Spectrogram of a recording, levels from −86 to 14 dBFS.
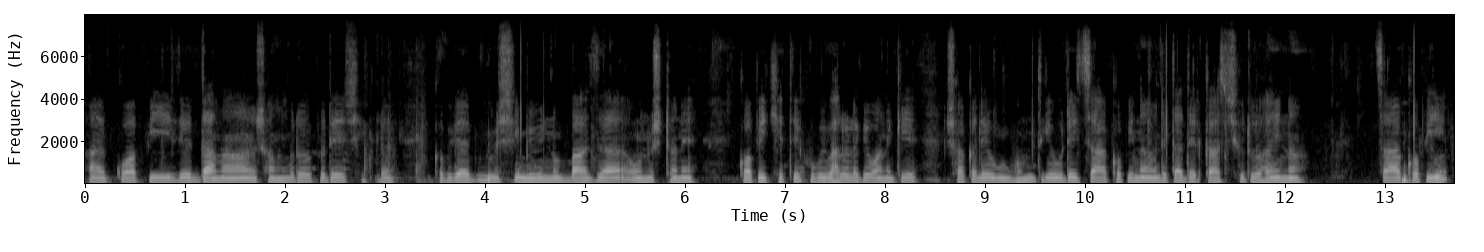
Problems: none marked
